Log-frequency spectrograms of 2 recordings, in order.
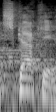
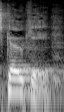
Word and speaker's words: Skokie: And he was like, "It's not Skeki, it's Skokie."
